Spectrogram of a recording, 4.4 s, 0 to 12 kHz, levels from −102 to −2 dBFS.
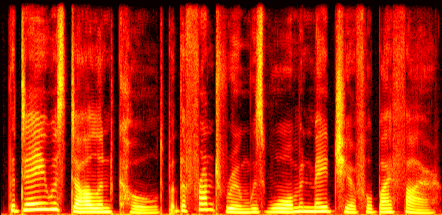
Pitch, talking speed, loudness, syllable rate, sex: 215 Hz, 230 wpm, -17 LUFS, 4.3 syllables/s, female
